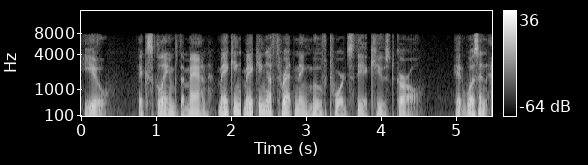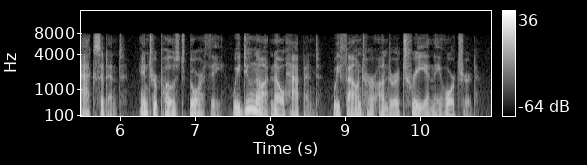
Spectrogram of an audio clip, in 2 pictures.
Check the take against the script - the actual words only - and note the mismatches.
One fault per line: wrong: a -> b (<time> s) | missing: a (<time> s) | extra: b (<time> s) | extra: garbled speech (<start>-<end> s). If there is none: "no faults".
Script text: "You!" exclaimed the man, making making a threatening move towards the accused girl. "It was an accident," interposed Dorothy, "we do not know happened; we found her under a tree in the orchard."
no faults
